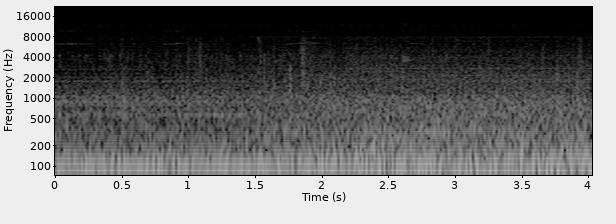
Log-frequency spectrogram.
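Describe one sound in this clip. Manure pours out of a trailer with a soft rushing.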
